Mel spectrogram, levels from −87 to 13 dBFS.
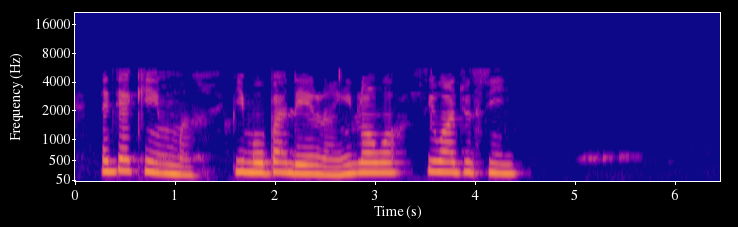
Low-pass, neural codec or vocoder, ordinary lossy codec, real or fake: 5.4 kHz; none; none; real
